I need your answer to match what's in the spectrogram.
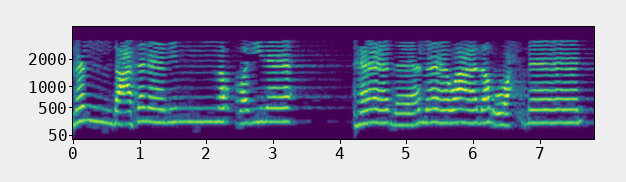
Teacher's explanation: يبقى من بعثنا من مرقدنا هذا ما وعد الرحمن، هذا هو السكت. وقفت على كلمة مرقدنا من غير أن أخذ نفسا ثم قلت هذا ما وعد الرحمن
